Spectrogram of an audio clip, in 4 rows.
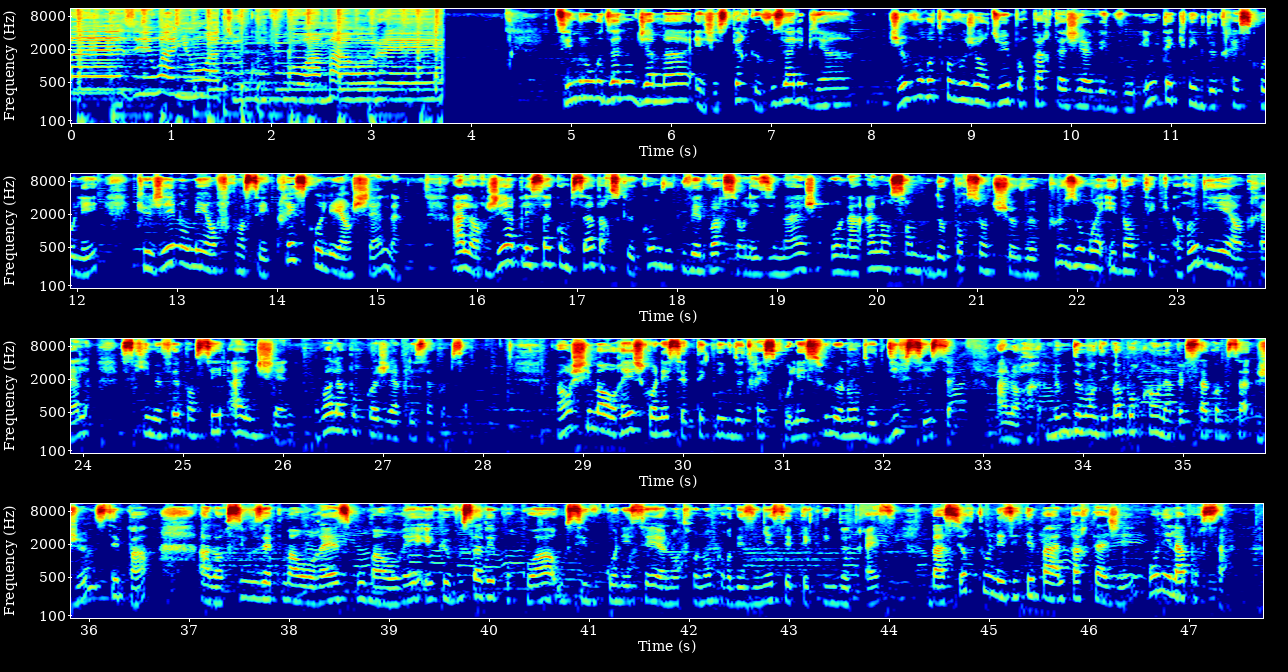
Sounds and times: Music: 0.0s - 3.8s, 4.4s - 47.7s
Speech: 4.8s - 27.9s, 28.7s - 47.5s.

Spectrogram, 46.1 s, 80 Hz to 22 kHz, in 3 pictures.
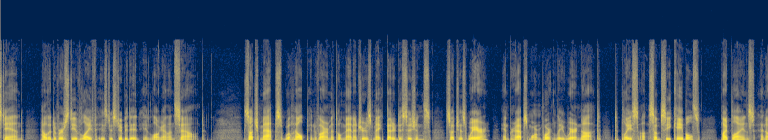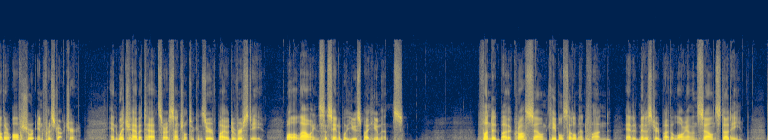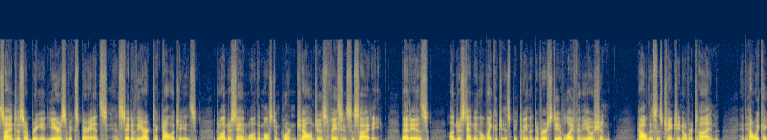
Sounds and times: Speech: 0.0s - 4.1s, 4.9s - 17.0s, 17.6s - 23.5s, 25.0s - 46.0s.

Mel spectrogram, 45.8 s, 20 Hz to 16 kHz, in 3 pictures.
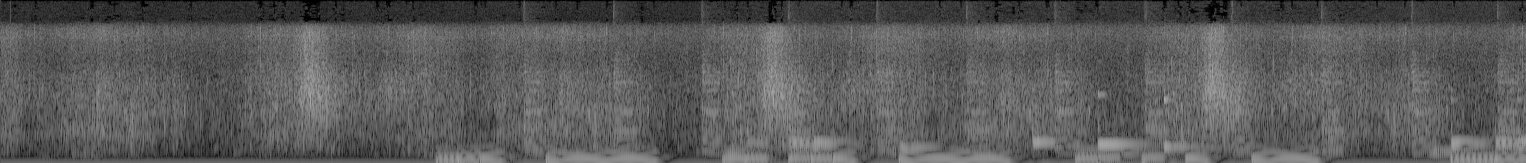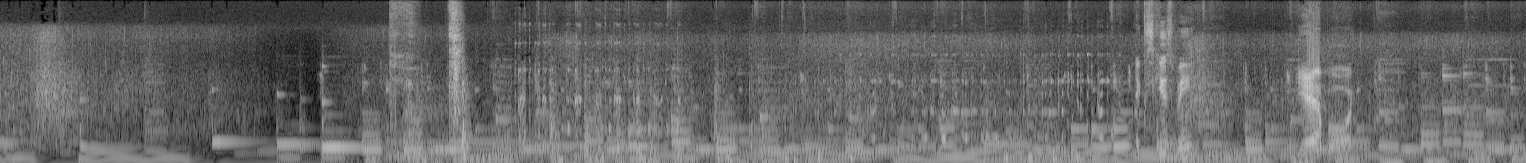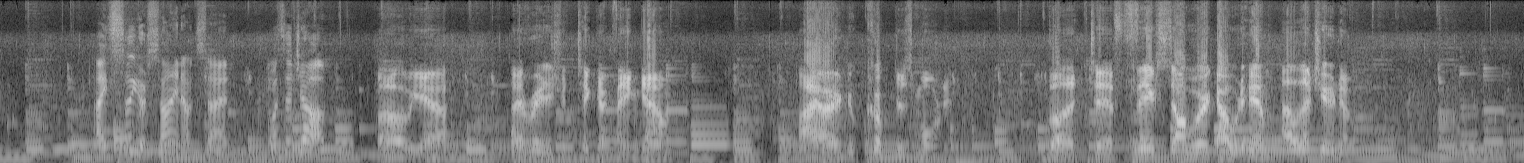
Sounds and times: Music: 4.4s - 13.4s, 14.1s - 45.7s
Speech: 26.6s - 27.2s, 28.2s - 28.8s, 31.5s - 35.0s, 35.6s - 37.3s, 38.5s - 40.1s, 41.0s - 44.1s.

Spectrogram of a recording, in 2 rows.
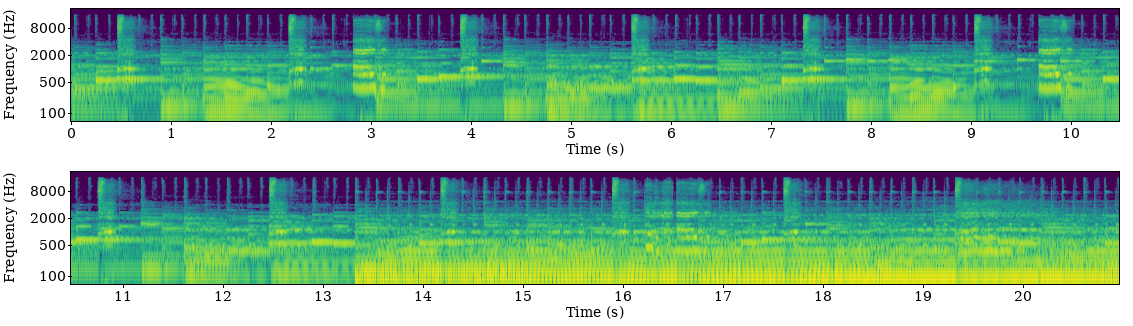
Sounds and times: Dubstep: 7.3s - 7.8s, 12.5s - 20.9s.

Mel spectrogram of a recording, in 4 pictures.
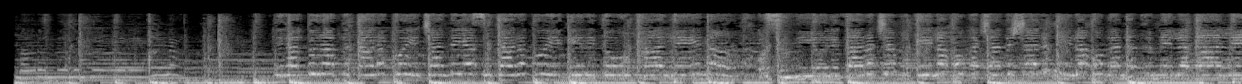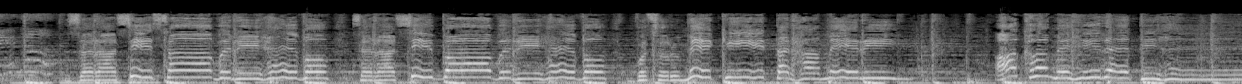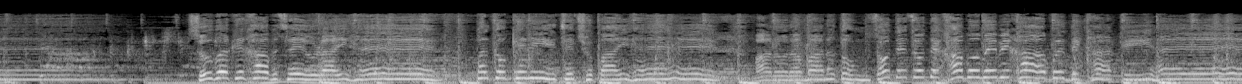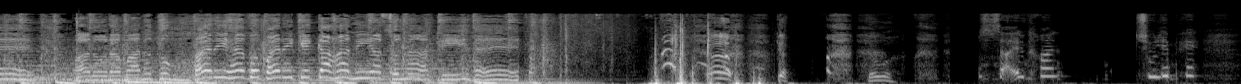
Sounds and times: Music of Bollywood: 0.2s - 45.0s
Singing: 2.8s - 42.6s.

